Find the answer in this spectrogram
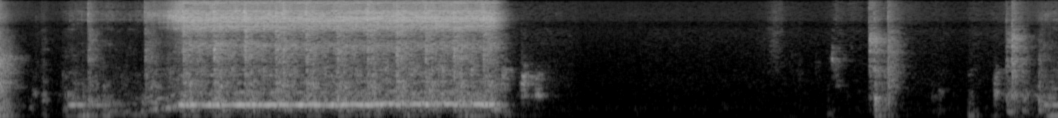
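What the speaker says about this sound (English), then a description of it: "I'm using a straight stitch for these side seams" A sewing machine runs a straight stitch along the side seams of a wrap skirt in one steady buzzing burst of a few seconds, then stops, followed by quiet and brief handling noises.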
